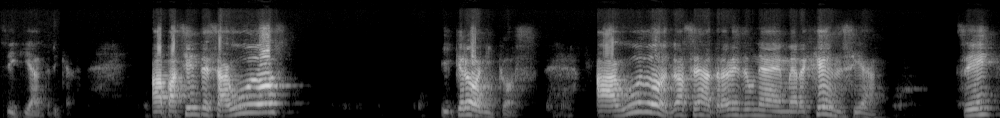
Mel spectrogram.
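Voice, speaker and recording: A man's voice: high-pitched, expressive, slow, long pauses, bright, forceful tone. A man teaching a recorded class, explaining step by step and often checking in with his students. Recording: dull lo-fi recording.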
